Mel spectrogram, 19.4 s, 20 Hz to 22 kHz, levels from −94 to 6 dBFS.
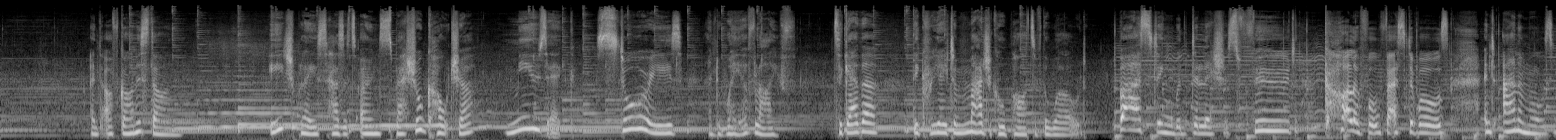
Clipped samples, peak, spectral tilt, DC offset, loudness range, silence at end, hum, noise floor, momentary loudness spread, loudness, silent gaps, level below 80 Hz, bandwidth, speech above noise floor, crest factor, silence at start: under 0.1%; -2 dBFS; -4 dB/octave; under 0.1%; 3 LU; 0 s; none; -43 dBFS; 12 LU; -20 LUFS; none; -54 dBFS; 19 kHz; 23 dB; 20 dB; 0 s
